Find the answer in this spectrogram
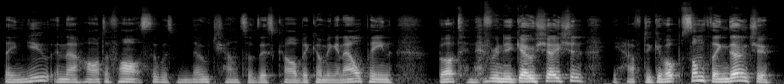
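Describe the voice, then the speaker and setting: A man's voice: mid-range voice, brisk, mellow. A man presenting a scripted documentary as its narrator.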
